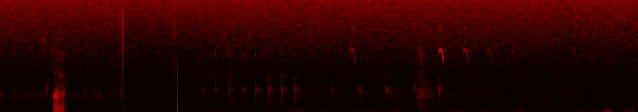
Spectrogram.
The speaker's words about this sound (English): Wild bird.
